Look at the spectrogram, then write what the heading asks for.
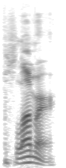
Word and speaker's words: plumber: a great question um so plumber plumber just pronounce an M sound it's that same idea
